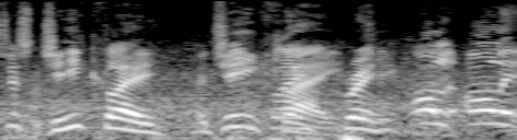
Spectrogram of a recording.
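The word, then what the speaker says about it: giclée: I can never pronounce how you say it. It's just G-clay.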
